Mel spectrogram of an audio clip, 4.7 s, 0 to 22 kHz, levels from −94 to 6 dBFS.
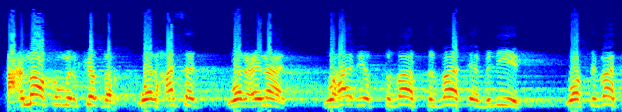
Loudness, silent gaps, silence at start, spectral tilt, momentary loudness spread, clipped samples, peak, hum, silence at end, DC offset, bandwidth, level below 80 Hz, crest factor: -15 LUFS; none; 0.05 s; -5 dB/octave; 6 LU; under 0.1%; -2 dBFS; none; 0 s; under 0.1%; 8.4 kHz; -58 dBFS; 14 dB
